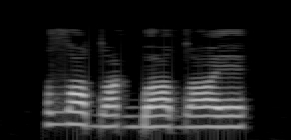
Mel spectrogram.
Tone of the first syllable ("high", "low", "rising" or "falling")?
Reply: falling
